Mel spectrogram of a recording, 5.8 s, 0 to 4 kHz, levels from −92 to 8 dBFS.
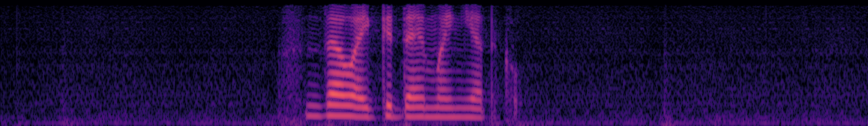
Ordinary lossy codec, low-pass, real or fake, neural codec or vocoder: none; 3.6 kHz; fake; codec, 16 kHz, 0.2 kbps, FocalCodec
